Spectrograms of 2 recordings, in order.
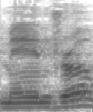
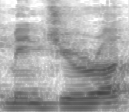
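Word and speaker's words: Mandurah: saw an increase and that's how you say it mandrel when you say mandura to the locals they don't like it but mandra saw an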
